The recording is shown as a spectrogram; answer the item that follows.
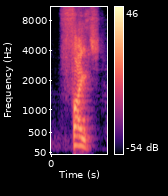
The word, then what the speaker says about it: Feit: you pronounce your name fight fight fight as if phonetically spelled it f-i-g-h-t correct perfect that's what i'm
